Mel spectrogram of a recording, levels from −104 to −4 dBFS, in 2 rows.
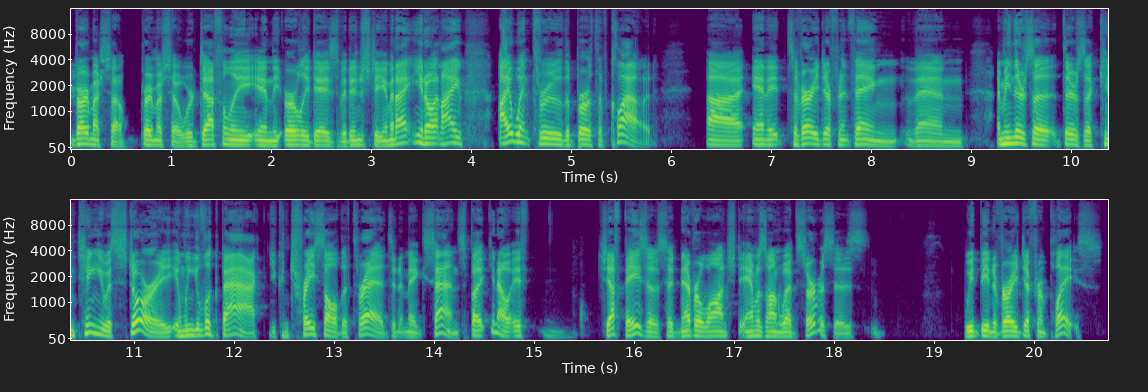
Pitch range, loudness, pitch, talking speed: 115-135 Hz, -22 LUFS, 125 Hz, 230 wpm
